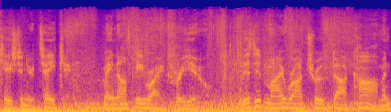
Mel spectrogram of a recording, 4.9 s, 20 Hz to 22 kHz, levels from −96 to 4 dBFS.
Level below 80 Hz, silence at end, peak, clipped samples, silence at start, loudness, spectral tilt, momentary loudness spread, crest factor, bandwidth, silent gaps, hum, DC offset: -18 dBFS; 0 s; -2 dBFS; under 0.1%; 0 s; -15 LUFS; -4 dB/octave; 3 LU; 12 dB; 17.5 kHz; none; none; under 0.1%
